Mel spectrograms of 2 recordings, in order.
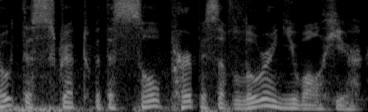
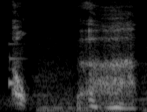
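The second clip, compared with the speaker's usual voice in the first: usual speaking voice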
